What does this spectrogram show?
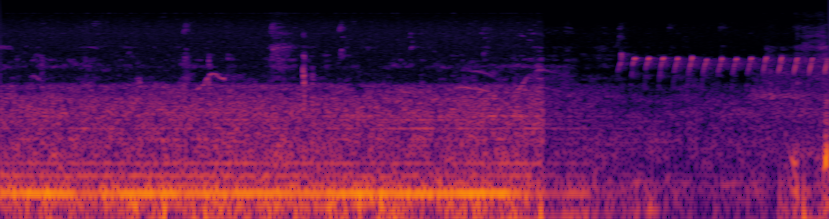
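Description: A steady low motor hum with a few faint bird chirps, cutting off about five seconds in. Then a bird gives a rapid trill of evenly spaced high ticks, about eight a second, running to the end.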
